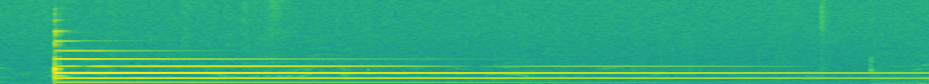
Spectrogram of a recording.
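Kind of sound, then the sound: signal or alarm, meditation bell ringing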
